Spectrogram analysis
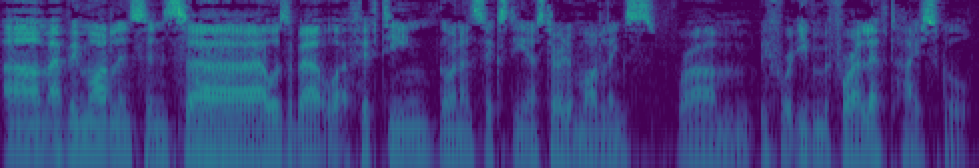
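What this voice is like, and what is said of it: Mixed Jamaican, American and British accent. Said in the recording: “I was born in Jamaica, firstly, and then moved over to the United States as well as the United Kingdom. And that's why I have this weird accent that no one ever figures out.”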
